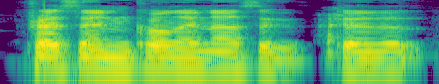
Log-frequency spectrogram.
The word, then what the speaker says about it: Prisencolinensinainciusol: And it is called Presen Colinascolin. All right, it's PRISENCOLINESINAINCIUSOL. – Let me see it, because you're trying to pronounce it like it's Italian, but it's supposed to sound American, English.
